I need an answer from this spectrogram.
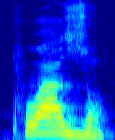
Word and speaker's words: poison: Because S is between E and O. Another example is poison. Exactly. So, let me go over it again. S when used in the beginning of a word or when it is doubled, that's SS, would give the sound S. And when it's When S find itself between two vowels, it gives the sound Z.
